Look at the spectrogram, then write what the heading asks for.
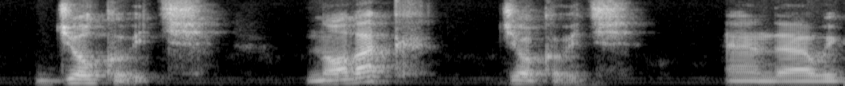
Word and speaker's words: Djokovic: courage Noack is the King how do you pronounce it it's Djokovic Djokovic Novak Djokovic and we call him nollie ok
